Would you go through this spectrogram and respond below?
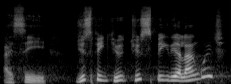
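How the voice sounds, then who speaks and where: A man with a Ghanaian accent hosting a studio interview, phrasing things haltingly and often repeating himself. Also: high voice, wildly swooping pitch, a little mellow, breathy edge. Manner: hesitant phrasing, repeats questions back. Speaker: TV talk show host.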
